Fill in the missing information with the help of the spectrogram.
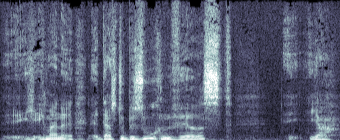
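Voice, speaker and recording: A man's voice: medium pitch, slow pace, warm tone, breathy edge, no room sound. An actor playing a genial, easily bewildered Parisian in a German radio play, urbane and wry in his literary storytelling. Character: genial, bewildered Parisian man narrating a fantastic encounter.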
